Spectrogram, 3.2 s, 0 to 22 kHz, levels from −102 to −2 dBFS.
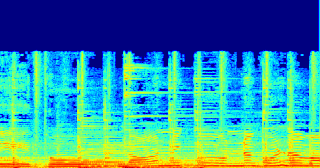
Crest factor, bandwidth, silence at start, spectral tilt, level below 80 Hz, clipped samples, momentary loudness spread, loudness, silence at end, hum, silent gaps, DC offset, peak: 14 dB; 15.5 kHz; 0 s; -6 dB/octave; -26 dBFS; under 0.1%; 3 LU; -18 LUFS; 0 s; none; none; under 0.1%; -2 dBFS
